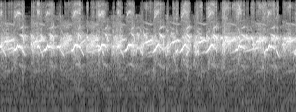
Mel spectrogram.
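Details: Sogon bird call from a lure recording: sharp, squeaky up-and-down notes repeated rapidly and fairly evenly, about four a second, over a constant high chattering background.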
